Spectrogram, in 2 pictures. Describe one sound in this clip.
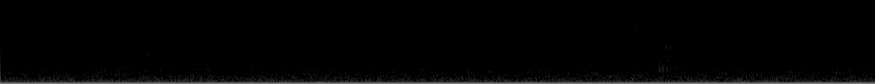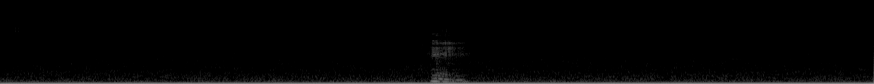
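Water rumbles in a low, steady underwater murmur.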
